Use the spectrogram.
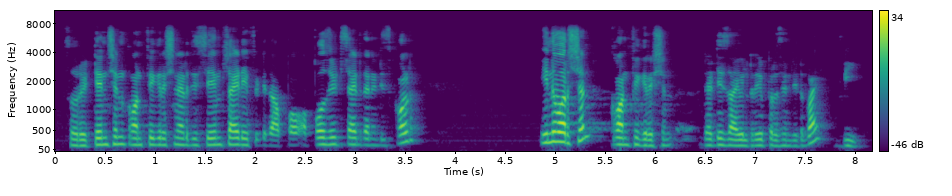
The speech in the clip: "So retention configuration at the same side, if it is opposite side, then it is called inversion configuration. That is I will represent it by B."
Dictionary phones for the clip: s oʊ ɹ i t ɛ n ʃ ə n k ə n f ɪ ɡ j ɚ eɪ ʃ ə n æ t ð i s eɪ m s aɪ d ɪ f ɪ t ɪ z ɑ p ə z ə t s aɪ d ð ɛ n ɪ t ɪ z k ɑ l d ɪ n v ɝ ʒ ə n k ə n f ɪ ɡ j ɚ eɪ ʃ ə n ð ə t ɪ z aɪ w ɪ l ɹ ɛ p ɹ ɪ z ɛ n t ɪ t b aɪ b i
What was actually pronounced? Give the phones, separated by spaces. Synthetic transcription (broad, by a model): s oʊ ɹ i t ɛ n ʃ ə n k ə n f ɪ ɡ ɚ eɪ ʃ ə n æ t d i s eɪ m s aɪ d ɪ f ɪ t ɪ z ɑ p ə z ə t s aɪ d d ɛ n ɪ t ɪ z k ɑ l d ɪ n v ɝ ʃ ə n k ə n f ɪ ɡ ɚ eɪ ʃ ə n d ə t ɪ z aɪ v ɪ l ɹ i p ɹ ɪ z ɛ n t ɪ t b aɪ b i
